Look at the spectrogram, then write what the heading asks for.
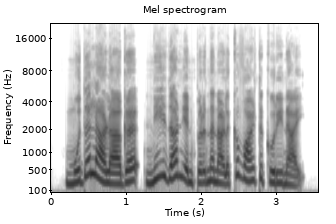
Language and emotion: Tamil, happy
